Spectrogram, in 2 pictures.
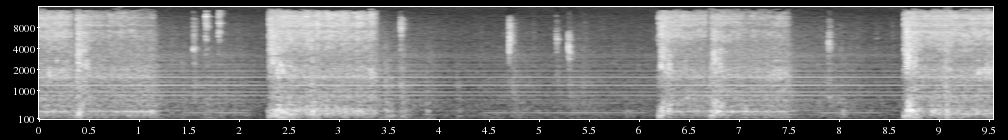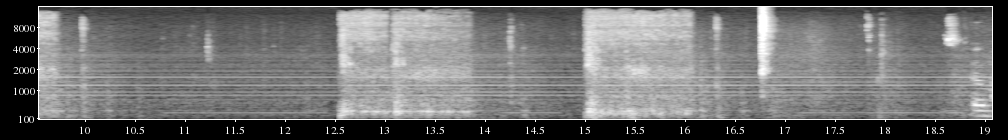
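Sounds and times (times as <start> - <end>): low steady hum: 0.0 - 19.0
printer mechanism noise: 6.2 - 7.5, 12.6 - 13.8.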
